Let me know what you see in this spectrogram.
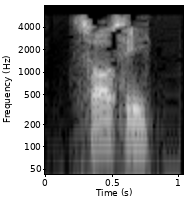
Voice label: "saucy", English; adjectives

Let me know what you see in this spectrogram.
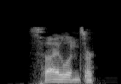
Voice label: "silencer", English; nouns

